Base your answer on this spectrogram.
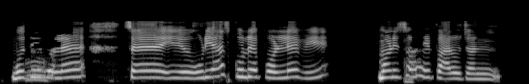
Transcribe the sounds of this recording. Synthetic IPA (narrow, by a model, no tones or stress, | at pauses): bud̪ʱːiboleseʊɽijaskulɾepoɽlebʱi | məɽ̃isoɦepaɾut͡ʃən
